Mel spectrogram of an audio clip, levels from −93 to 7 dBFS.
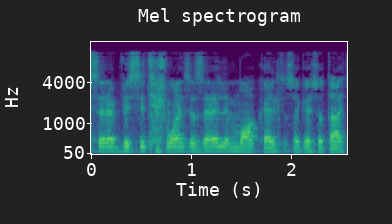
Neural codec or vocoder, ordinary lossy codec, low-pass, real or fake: none; MP3, 48 kbps; 14.4 kHz; real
